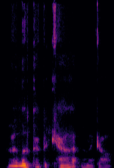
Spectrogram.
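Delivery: unvoiced hushed aside; whisper. Real, not acted. Telling her dream story, hushed whisper. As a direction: drop to a whisper.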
